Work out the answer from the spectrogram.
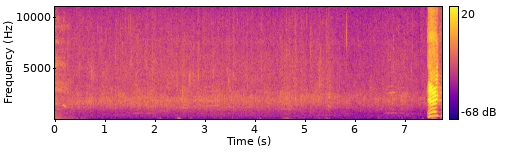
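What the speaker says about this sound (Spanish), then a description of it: "¡Aplauso!" A steady wash of clapping from a comedy show audience fills the room at moderate volume, ending with a sudden loud burst of a voice at the very end.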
